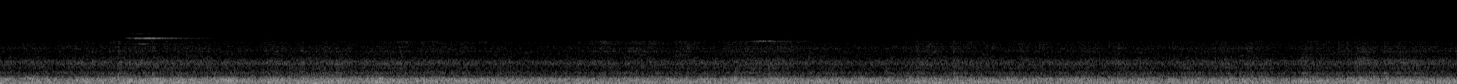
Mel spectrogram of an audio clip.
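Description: Freight train of autorack cars rolling past: a steady low rumble of wheels on rail, with two brief faint high squeaks, about a second and a half in and near eight seconds.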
